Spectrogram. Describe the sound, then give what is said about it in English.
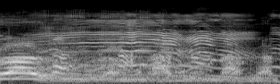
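Loud, continuous Wookiee growling, a throaty warbling roar that wavers in pitch for a few seconds without pause, with no one speaking over it. “The rookies shake their head at Luke. They continue their growling.”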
